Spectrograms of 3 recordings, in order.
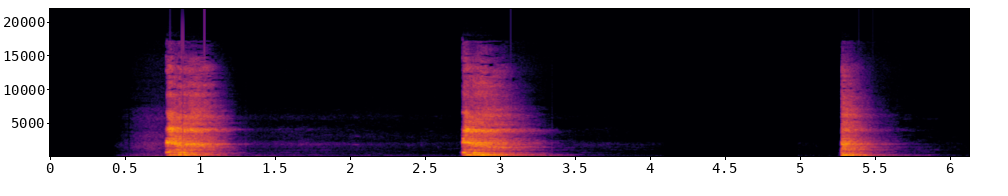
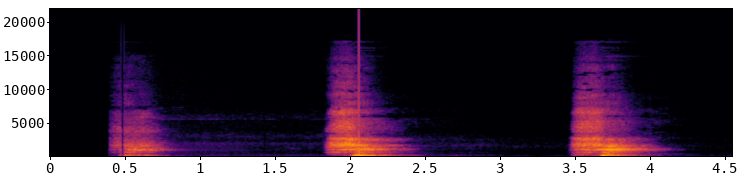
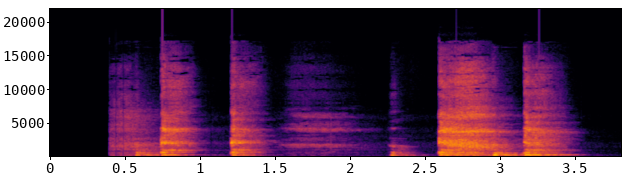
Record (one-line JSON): {"three_cough_length": "6.1 s", "three_cough_amplitude": 32768, "three_cough_signal_mean_std_ratio": 0.3, "exhalation_length": "4.6 s", "exhalation_amplitude": 27021, "exhalation_signal_mean_std_ratio": 0.37, "cough_length": "3.8 s", "cough_amplitude": 30067, "cough_signal_mean_std_ratio": 0.49, "survey_phase": "beta (2021-08-13 to 2022-03-07)", "age": "45-64", "gender": "Female", "wearing_mask": "No", "symptom_none": true, "smoker_status": "Ex-smoker", "respiratory_condition_asthma": true, "respiratory_condition_other": false, "recruitment_source": "REACT", "submission_delay": "1 day", "covid_test_result": "Negative", "covid_test_method": "RT-qPCR", "influenza_a_test_result": "Negative", "influenza_b_test_result": "Negative"}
